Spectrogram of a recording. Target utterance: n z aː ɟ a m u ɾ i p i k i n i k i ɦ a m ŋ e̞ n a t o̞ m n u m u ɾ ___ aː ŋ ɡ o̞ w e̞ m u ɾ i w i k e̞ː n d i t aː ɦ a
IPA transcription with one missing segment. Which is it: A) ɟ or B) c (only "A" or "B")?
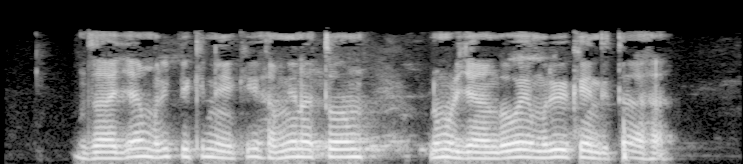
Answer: A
